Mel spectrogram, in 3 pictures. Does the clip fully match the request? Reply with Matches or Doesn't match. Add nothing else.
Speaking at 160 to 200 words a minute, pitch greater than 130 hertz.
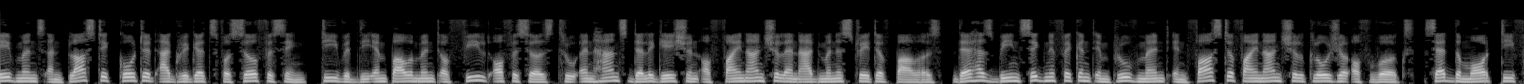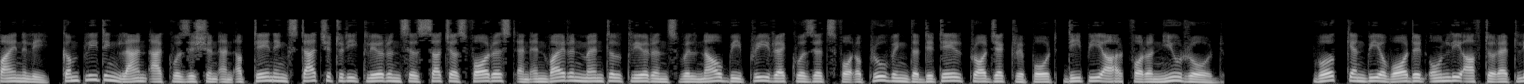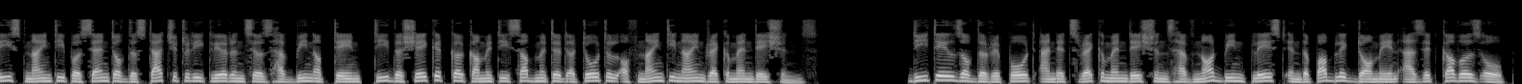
Doesn't match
